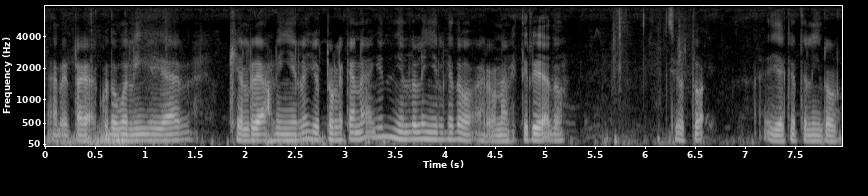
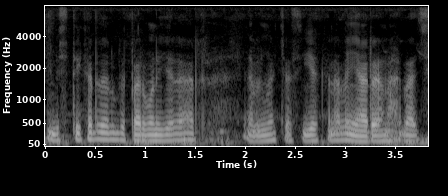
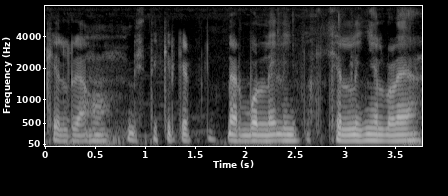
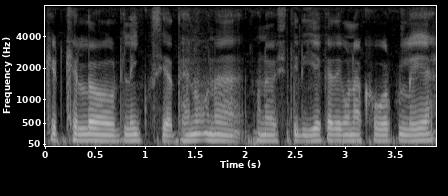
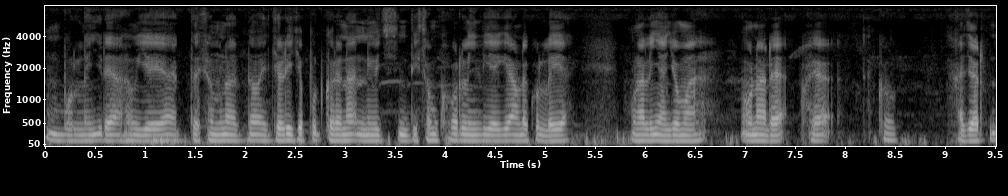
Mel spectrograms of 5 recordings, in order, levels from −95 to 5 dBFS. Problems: background sounds at intervals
